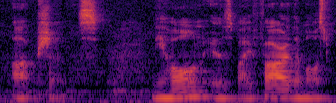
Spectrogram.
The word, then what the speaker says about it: Nihon: It has 2 pronunciation options. Nihon is by far the most popular, but when somebody is being very formal, they will say Nippon.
